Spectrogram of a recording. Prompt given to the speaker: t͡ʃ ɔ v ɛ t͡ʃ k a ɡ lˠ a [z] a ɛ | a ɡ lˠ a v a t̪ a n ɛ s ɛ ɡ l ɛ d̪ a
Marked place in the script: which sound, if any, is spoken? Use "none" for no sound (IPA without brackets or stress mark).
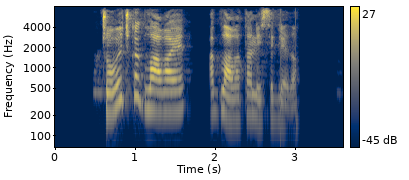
v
